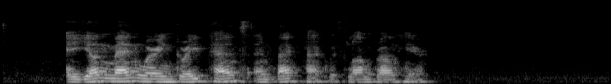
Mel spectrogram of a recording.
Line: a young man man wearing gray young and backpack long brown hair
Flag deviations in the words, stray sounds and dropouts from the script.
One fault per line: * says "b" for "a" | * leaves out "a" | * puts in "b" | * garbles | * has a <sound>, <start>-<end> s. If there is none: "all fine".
* leaves out "man"
* says "pants" for "young"
* puts in "with"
